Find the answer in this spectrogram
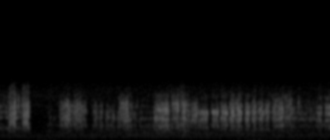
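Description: Sand martins give dry, buzzy twittering bursts, several birds overlapping in quick irregular runs, over a low background rumble.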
